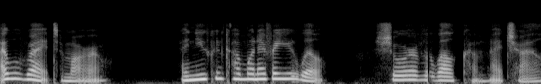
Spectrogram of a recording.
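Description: Three short dropouts occur in the speech, at 0.57 s, 2.29 s and 4.27 s. Each is a case of lost AMR speech frames. Corrupted frames were discarded, and the decoder filled the gap by repeating its last good pitch and vocal tract settings at reduced gain. Each gap sounds like a brief dip or warble consistent with a single 20 ms frame. The disturbance lasts about 30 to 40 ms in the first two and about 0.1 s in the third, all within AMR wideband speech that otherwise sounds clean.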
